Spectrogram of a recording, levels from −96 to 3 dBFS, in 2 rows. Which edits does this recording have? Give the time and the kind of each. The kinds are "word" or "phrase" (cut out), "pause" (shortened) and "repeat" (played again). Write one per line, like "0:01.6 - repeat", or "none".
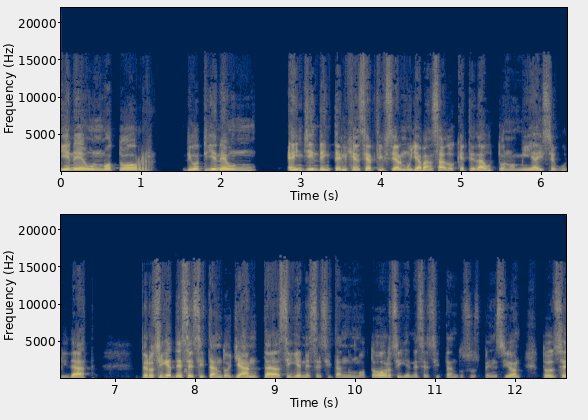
none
